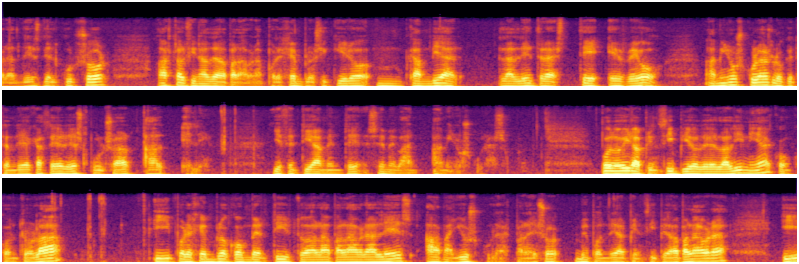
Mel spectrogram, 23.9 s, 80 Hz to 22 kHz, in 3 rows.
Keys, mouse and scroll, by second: 9.0 alt+l, 13.7 ctrl+a.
